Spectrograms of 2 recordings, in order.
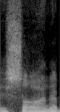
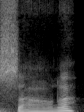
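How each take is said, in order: First: It is said with an English-style pronunciation. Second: It is said with a Finnish-style pronunciation. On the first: The speaker calls it wrong. "as we say sauna" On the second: The speaker calls it right. "they say the correct pronunciation is sauna"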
